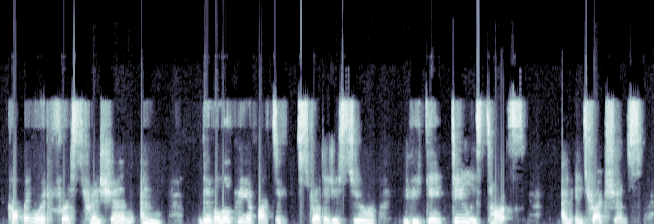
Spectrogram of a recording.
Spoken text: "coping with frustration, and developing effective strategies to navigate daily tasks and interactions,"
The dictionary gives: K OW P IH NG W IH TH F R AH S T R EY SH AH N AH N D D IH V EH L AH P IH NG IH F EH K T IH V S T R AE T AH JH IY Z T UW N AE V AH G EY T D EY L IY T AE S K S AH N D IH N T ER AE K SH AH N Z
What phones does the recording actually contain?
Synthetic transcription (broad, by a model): K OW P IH NG W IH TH F R AH S T R EY SH AH N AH N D D IH V EH L AH P IH NG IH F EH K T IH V S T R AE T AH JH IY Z T UW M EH B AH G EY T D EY L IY T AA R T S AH N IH N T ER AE K SH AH N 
